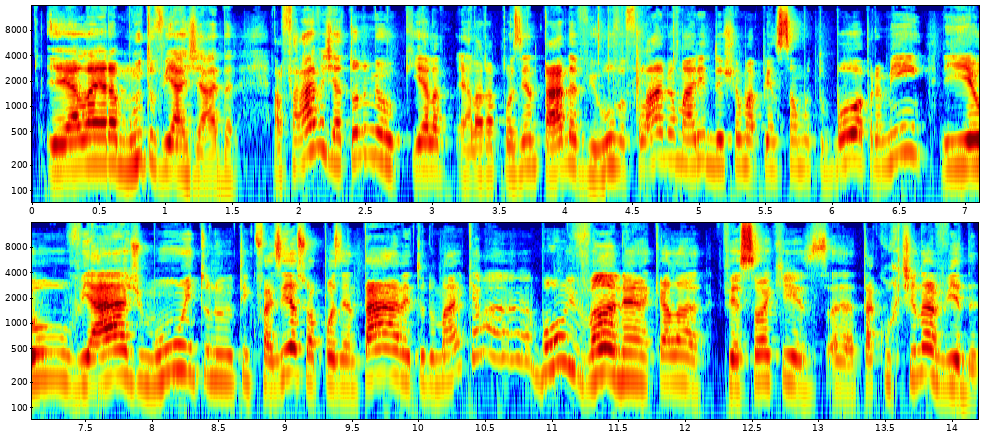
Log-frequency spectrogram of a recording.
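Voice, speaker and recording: Over noticeable background noise, a woman with a medium pitch talks at a fairly quick pace with hardly any pauses and ordinary pitch variation. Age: 30s. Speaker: podcast co-host, travel business owner. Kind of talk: casual chat.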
